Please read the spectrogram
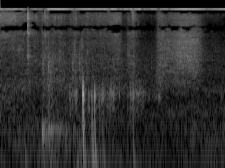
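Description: Quiet room noise with small handling sounds: a faint short low sound about a quarter of the way in, a single sharp click a little under halfway through, and a soft hiss near the end.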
